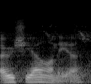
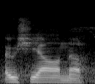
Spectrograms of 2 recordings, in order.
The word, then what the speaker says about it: Oceania: Actually, we were calling it Oceania. Loads of people have called it different words, haven't they? Yeah. Different ways. Pronunciation here. But this morning we watched the video online, and it's Oceana. The silent I. Yeah, silent I.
